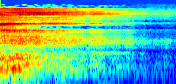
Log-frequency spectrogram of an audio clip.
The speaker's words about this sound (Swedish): Den enklaste formen egentligen bara är att andas in, andas ut genom näsan. Man drar upp luften. Man ska låta som Darth Vader ungefär. Och så på toppen stannar det till. En sekund. Och så blåser.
